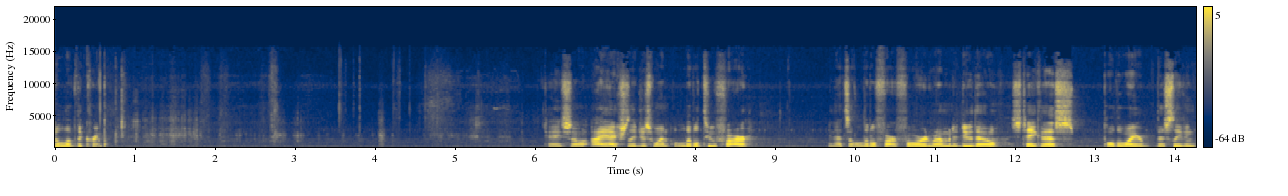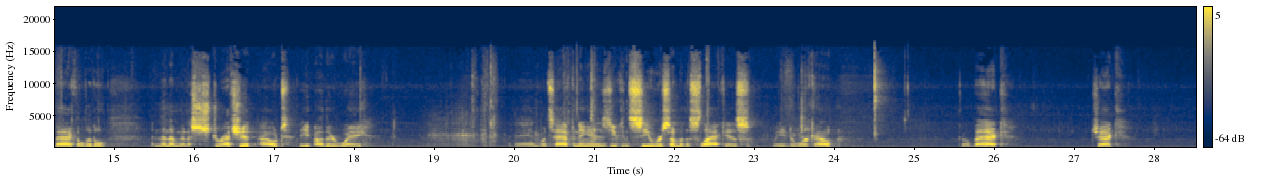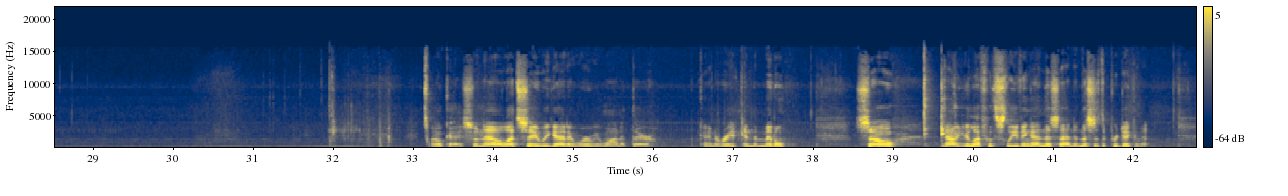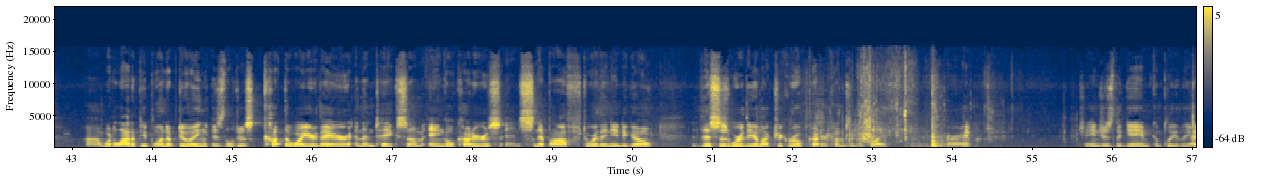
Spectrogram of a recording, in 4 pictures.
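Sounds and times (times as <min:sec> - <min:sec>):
cable sleeving rustling: 0:00.0 - 0:06.0, 0:50.9 - 0:55.7
steady low hum: 0:00.0 - 0:57.0.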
